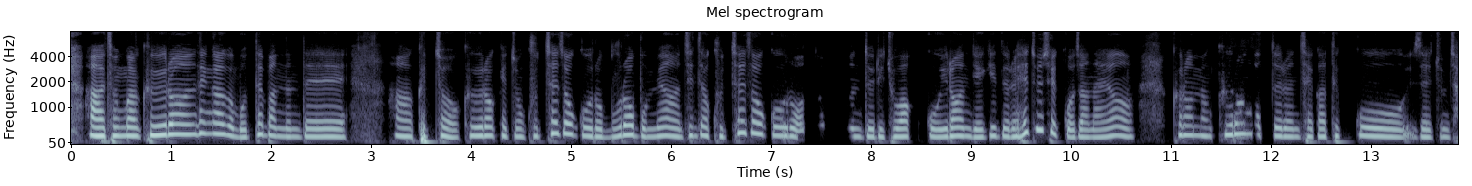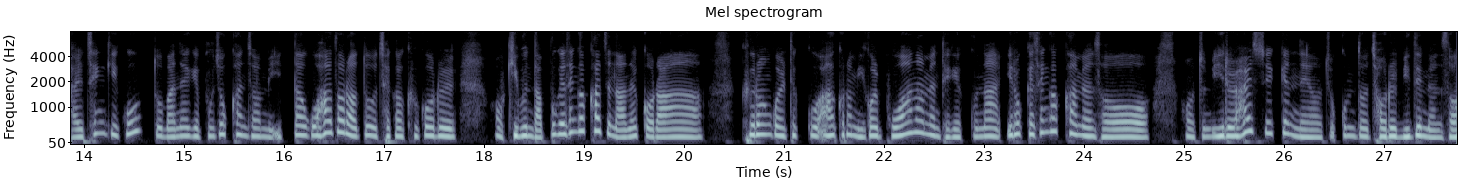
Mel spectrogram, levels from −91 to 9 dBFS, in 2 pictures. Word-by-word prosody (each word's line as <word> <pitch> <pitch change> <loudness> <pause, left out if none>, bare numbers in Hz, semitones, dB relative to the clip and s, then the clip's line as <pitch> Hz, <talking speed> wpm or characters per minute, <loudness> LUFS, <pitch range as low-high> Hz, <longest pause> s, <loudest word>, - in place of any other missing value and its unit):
아 230 -3 +8
정말 230 0 +4
그런 265 +4 +5
생각은 280 -6 +1
못 195 +5 -3
해 270 - +3
봤는데 205 -3 0 0.4
아 220 -3 -1
그쵸? 200 -6 +1
그렇게 230 -1 0
좀 205 +1 -4
구체적으로 225 -2 0
물어보면 215 0 +1
진짜 235 +3 -2
구체적으로 235 - -1
어떤 225 +7 -10 0.2
부분들이 205 -1 -3
좋았고 205 0 -1
이런 220 +1 +1
얘기들을 205 +1 0
해 295 - +4
주실 380 -4 0
거잖아요. 200 +3 -2 0.4
그러면 245 -3 -3
그런 275 +3 0
것들은 215 -5 -3
제가 205 +1 -3
듣고 215 -2 -1
이제 195 0 -3
좀 200 +2 -9
잘 195 +1 -2
챙기고 285 - -3
또 225 - -2
만약에 215 +2 -1
부족한 255 +4 -3
점이 210 -3 -3
있다고 240 +2 -1
하더라도 245 -7 +2
제가 215 0 -1
그거를 220 +1 +1 0.4
어 225 - -2
기분 230 0 +3
나쁘게 265 +8 +1
생각하진 345 - 0
않을 195 +3 +1
거라 200 -2 0 0.4
그런 265 0 +2
걸 240 -3 +1
듣고 235 0 -2
'아 235 - +2
그럼 255 -3 -2
이걸 230 +3 +2
보완하면 250 +4 +1
되겠구나.' 205 +2 -2
이렇게 270 +1 +1
생각하면서 210 - +1 0.4
어 205 -2 -1
좀 205 +1 -6
일을 220 +1 +5
할 330 - +4
수 340 - -9
있겠네요 220 - -1
쪼끔 225 -1 -7
더 215 -1 -1
저를 215 +2 +3
믿으면서. 200 -2 +2
220 Hz, 340 characters per minute, -23 LUFS, 205-250 Hz, 0.4 s, 아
